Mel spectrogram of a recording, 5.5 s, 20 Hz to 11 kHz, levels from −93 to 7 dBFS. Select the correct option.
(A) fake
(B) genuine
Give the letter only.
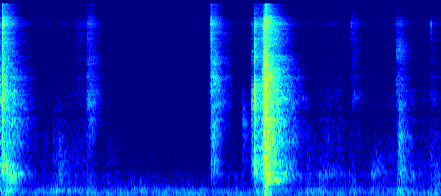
A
